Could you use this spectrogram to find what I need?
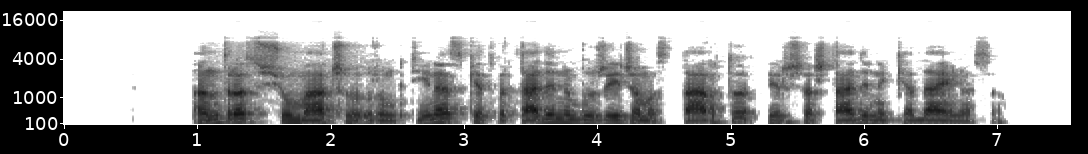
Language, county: Lithuanian, Šiauliai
